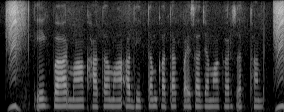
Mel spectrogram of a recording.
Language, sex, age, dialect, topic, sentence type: Chhattisgarhi, female, 25-30, Eastern, banking, question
